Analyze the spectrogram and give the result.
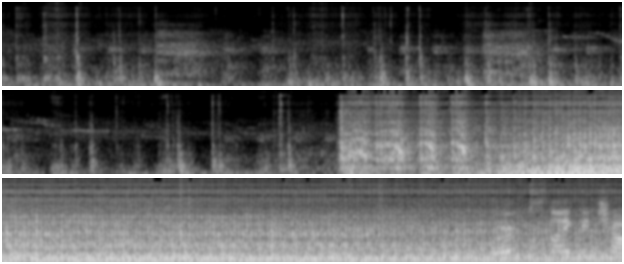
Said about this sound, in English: Let's start the tractor.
